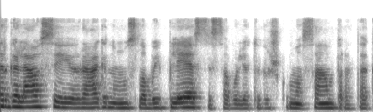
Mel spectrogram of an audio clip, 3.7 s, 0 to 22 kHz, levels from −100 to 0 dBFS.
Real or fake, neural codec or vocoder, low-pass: real; none; 10.8 kHz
